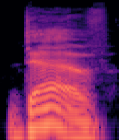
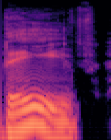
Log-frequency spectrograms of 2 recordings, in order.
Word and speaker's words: Dev: Dev and I know commonly it's Dev but for Indians we pronounce it they've and there was a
